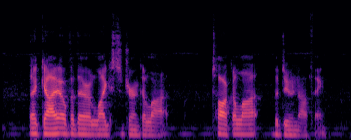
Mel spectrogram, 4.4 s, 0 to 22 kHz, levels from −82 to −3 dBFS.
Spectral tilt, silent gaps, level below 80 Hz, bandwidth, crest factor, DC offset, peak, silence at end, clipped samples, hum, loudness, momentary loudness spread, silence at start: -5 dB/octave; none; -70 dBFS; 16 kHz; 24 dB; under 0.1%; -10 dBFS; 0.3 s; under 0.1%; none; -33 LUFS; 18 LU; 0.35 s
